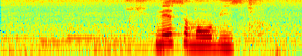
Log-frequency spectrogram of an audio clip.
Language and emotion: Russian, neutral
